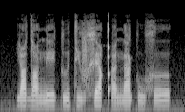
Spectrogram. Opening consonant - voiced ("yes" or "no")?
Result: yes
